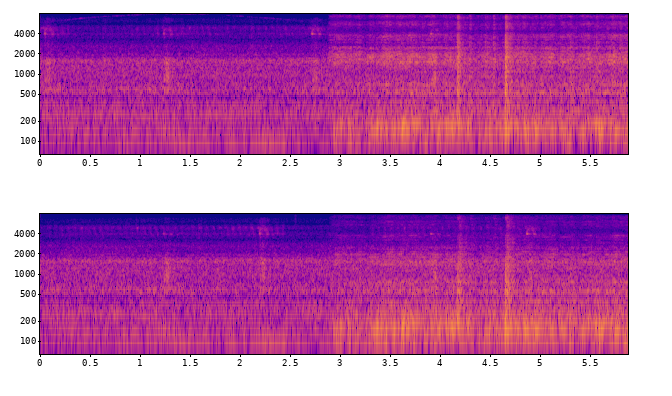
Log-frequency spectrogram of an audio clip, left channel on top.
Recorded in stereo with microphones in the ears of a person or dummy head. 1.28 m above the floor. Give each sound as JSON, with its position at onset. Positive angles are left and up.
{"t": 2.9, "sound": "a hiss", "side_deg": 80, "distance_m": 0.8}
